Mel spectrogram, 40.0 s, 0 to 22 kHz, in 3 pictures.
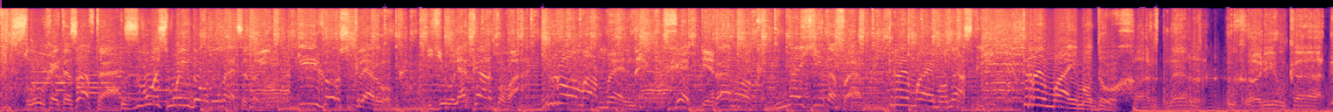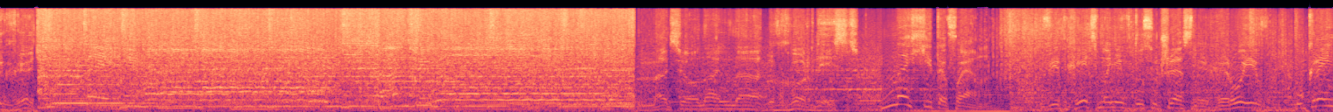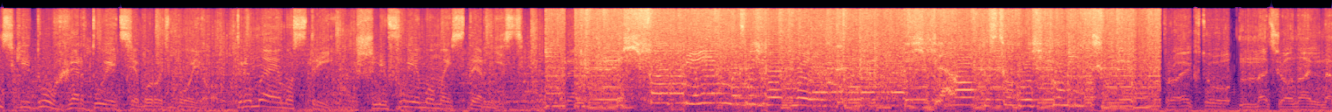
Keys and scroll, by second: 19.8 Page_Down, 38.9 Page_Down.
